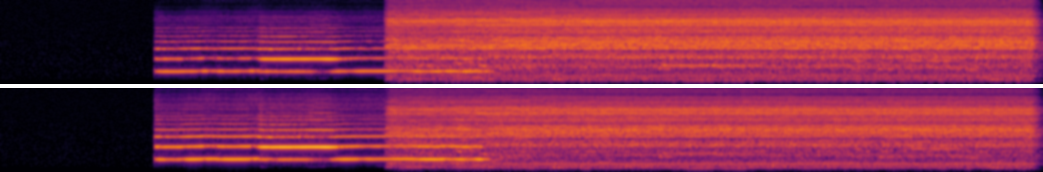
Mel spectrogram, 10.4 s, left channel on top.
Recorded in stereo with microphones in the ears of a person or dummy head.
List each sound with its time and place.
1.5 s a flute: 40° right (ahead or behind), 0.8 m
3.8 s crushing: 90° left, 6 m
